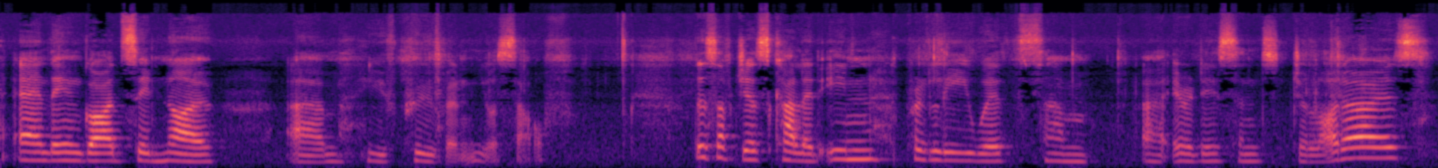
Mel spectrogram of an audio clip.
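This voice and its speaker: A young woman whose first language is Afrikaans, chatting casually as she flips through her journaled Bible, full of little fillers and gentle enthusiasm. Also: mid-range voice, a little hiss or hum, low-quality recording. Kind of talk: casual show-and-tell narration. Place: indoors at a table, hands over an open book.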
